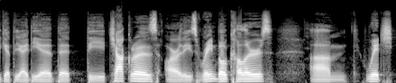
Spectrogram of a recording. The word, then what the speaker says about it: chakras: Always mispronounced. Everybody always says chakras, but they're chakras. If you're actually going to use the Sanskrit word, but that is from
